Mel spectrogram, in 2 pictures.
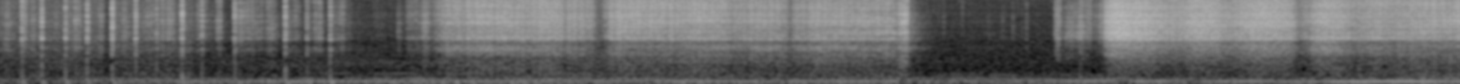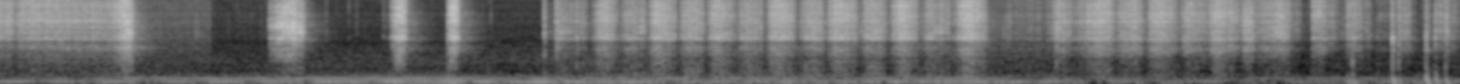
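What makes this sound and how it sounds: A rectangular block of dry, solid green floral foam is held in one hand while the fingertips and long nails of the other hand rub and scratch across its flat face. The result is a dense, crispy, bright scratching hiss over a steady low hum, pausing briefly near the five-second mark. Around eight to ten seconds it breaks into quick separate scrapes before returning to continuous rubbing.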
